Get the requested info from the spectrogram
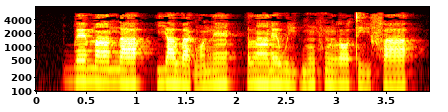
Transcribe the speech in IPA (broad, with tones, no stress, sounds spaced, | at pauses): b ɛ˦ m ã˦ n a˦ | j a˧ w a˨ ɡ ɔ̃˨˦ n ɛ̃˦ | l ã˧ ɾ ɛ˧ w i˨ ɡ ũ˧ f ũ˧ l ɔ˧ t i˨ f a˧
